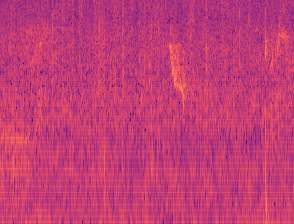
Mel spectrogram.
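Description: Light rain falls at the Bekar's Bend viewpoint amid mist and green hills. A soft, faint, steady patter of raindrops comes from a distance, with a couple of brief sharper ticks and no talking.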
